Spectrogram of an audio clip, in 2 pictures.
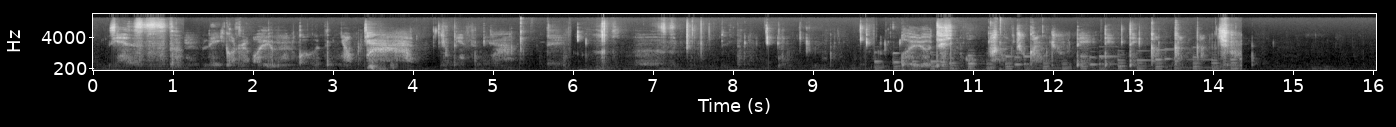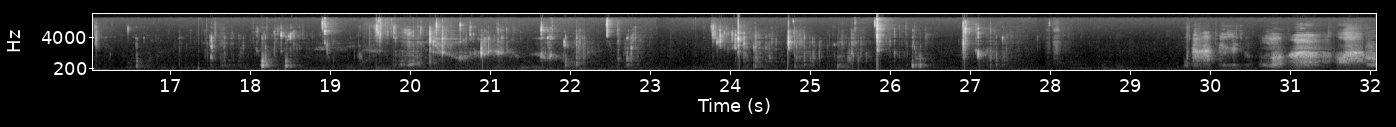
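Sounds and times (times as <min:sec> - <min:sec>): chewing jelly candy: 0:05.3 - 0:09.7, 0:16.0 - 0:23.0, 0:23.7 - 0:27.6.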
